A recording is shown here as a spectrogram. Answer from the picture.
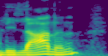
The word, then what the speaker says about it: lilanen: Im Lilanen. Betonungsproblem.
